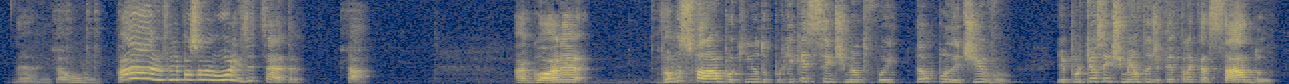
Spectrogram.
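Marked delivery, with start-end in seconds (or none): 1.1-2.4 shrill, very high, loud shout. Retelling how his mother shouted the news to everyone at work, imitating someone shouting. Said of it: "ela saiu gritando pra todo mundo".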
